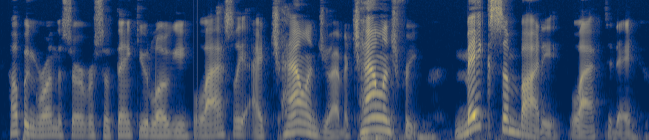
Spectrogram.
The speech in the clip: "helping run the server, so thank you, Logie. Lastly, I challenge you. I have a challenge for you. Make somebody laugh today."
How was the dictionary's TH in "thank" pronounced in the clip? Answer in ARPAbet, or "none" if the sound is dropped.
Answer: TH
